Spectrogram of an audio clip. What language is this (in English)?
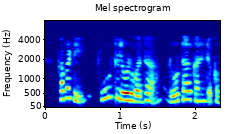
Telugu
